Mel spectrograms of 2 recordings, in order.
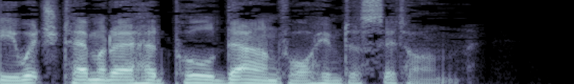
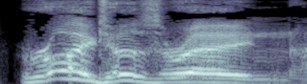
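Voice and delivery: big, loud, very slow, higher voice; Maximus, absent-minded; 5 semitones higher, 8 dB louder, much slower than usual. A narrator's reading. Maximus answering while eyeing Requiescat, absently. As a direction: stretch it out, attention elsewhere. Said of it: "Maximus said absently".

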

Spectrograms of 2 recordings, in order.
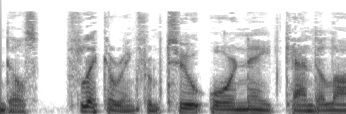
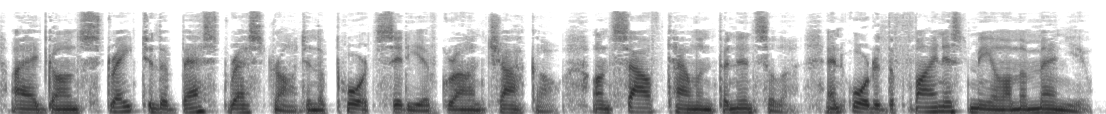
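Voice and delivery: usual speaking voice

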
